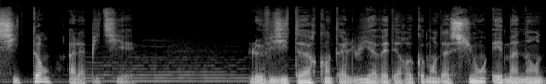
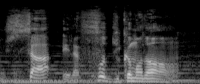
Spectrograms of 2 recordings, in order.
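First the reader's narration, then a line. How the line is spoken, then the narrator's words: Furious shout. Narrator (French): cria l'officier hors de lui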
